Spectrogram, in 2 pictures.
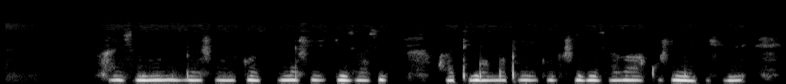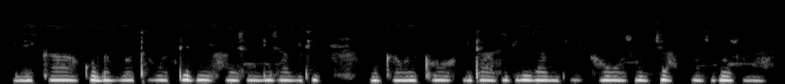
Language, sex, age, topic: Gamo, female, 18-24, government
